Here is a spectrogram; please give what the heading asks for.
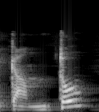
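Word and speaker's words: cantó: Ici, on va prononcer canto, en insistant sur le dernier O, et quand vous êtes au présent d'indicatif et que vous supprimez l'accent écrit, on dit canto, c'est-à-dire que vous insistez plutôt sur le A.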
